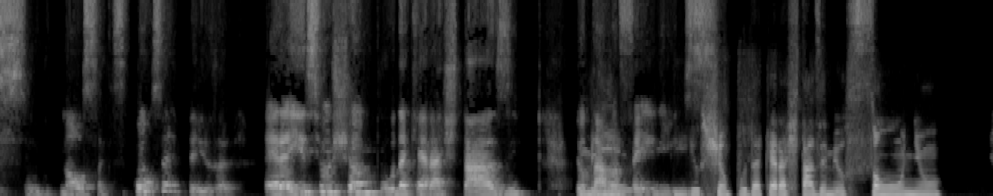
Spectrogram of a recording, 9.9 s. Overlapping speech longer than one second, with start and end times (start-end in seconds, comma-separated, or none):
5.8-7.2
